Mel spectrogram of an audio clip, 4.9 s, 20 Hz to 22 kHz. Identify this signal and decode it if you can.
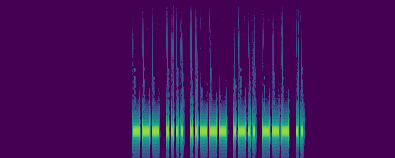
Morse code, heard as a keyed tone, about 40 wpm, 700 Hz. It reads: OH2LOI
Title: DXCC-100 Call Signs - 6 Characters - Repeated 3x - 40wpm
